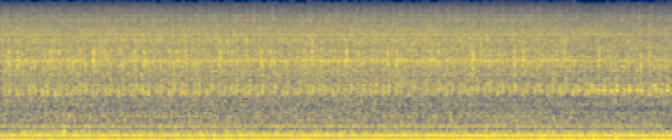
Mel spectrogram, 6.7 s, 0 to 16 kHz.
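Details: 2000 VW Eurovan idling on a cold ~20° morning after replacing noisy-bearing A/C compressor and swapping clutch, A/C not yet on: even, steady idle, no squeak or chirp from belt side; accessory drive smooth and quiet, noise gone.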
